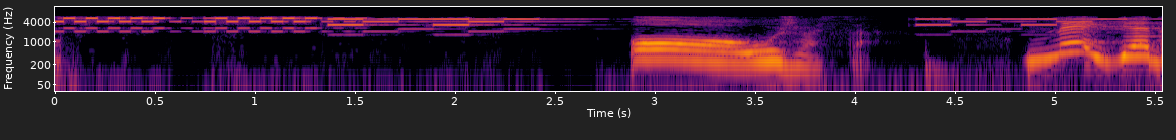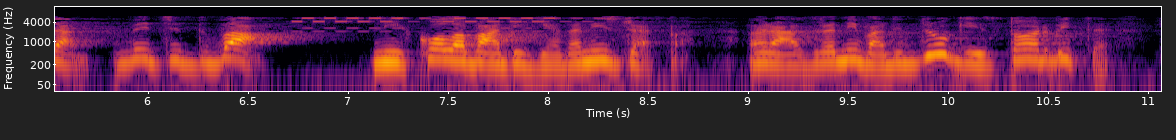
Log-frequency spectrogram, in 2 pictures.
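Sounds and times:
mobile phone ringing with an electronic ringtone: 0.0s - 2.9s, 4.3s - 5.8s, 6.7s - 8.8s
speech: 2.9s - 4.2s, 4.8s - 11.0s.

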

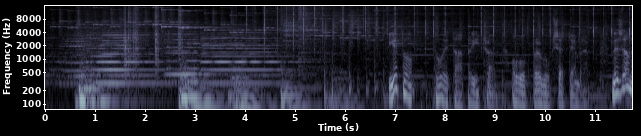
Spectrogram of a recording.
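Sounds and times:
school bell ringing: 0.0s - 5.8s
speech: 6.9s - 11.7s.

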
